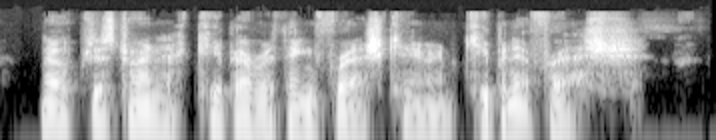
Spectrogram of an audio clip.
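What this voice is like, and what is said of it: Quick, breathy Marilyn Monroe-like voice. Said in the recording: “trying my coffee talk voice ... It's quicker and breathier. You're going back to the Marilyn Monroe.”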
